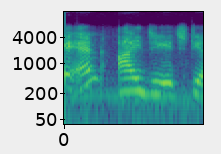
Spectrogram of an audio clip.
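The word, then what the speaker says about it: knight: n yes very good so K N I G HT again night night means you know Soldier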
